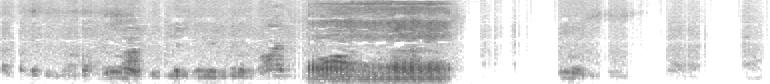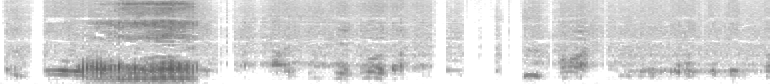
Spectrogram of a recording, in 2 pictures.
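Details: Sleeping French Bulldog giving two long, harsh snores about four seconds apart, the gaps filled with quiet human voices murmuring in a small room.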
